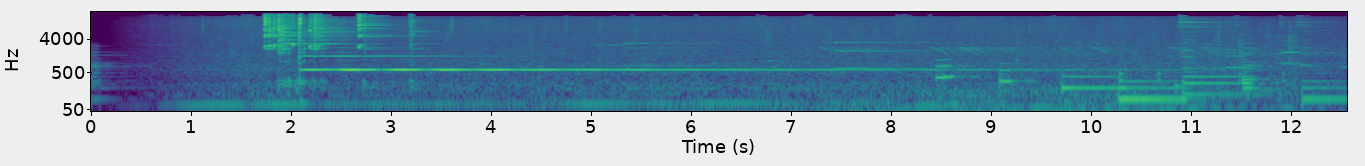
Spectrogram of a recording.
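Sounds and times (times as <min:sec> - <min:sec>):
steady outdoor hum: 0:00.5 - 0:12.5
railway station bell ringing: 0:01.7 - 0:09.8.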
